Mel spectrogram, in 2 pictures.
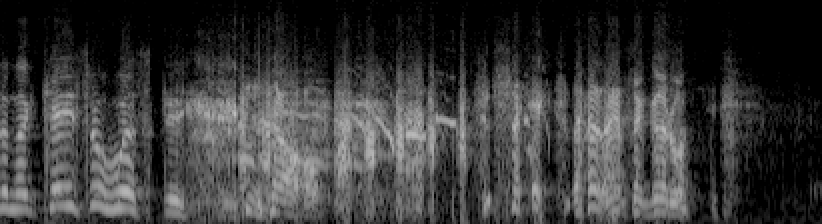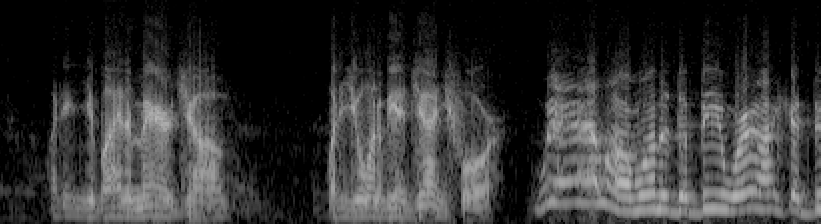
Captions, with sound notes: and a case of whiskey. - No, (laughs) say, that's a good one. Why didn't you buy the mayor job? What did you want to be a judge for? - Well, I wanted to be where I could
